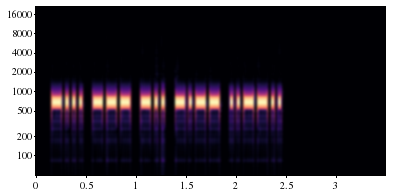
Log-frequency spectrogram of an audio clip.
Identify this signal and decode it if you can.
Morse code, heard as a keyed tone, about 36 wpm, 700 Hz. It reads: BODY?
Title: 3x Word-Spacing - Sentences from Top 400 Words - 35wpm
